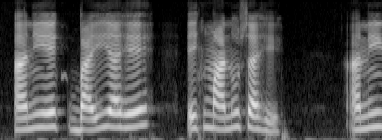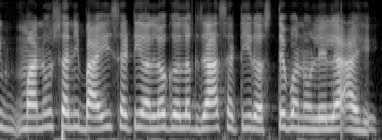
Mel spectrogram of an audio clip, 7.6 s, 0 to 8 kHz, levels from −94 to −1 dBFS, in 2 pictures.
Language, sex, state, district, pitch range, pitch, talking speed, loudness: Marathi, female, Maharashtra, Aurangabad, 250-295 Hz, 275 Hz, 135 wpm, -21 LUFS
